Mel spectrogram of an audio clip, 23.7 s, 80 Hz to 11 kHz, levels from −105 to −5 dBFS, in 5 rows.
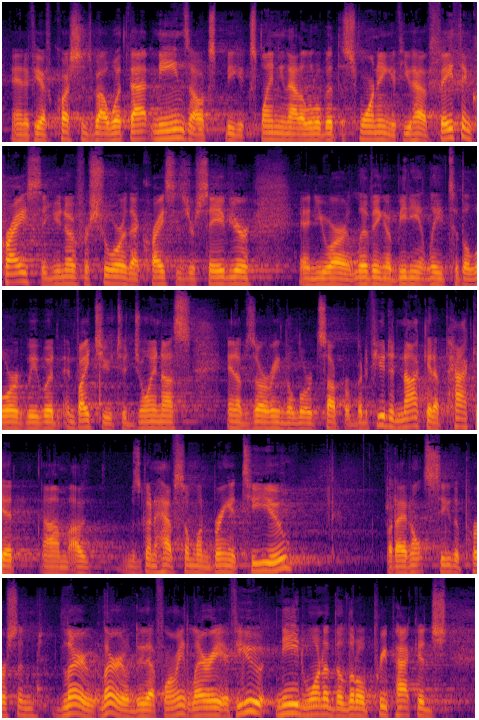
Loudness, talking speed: -32 LUFS, 240 wpm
